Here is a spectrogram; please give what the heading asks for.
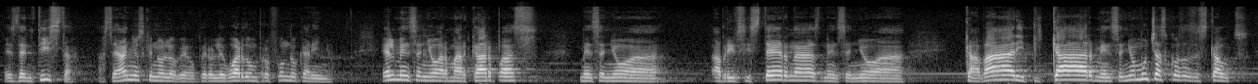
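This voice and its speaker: High-voiced pastor preaching. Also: male voice, normal speed. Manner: expressive preaching, swinging from loud to hushed. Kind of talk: sermon.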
